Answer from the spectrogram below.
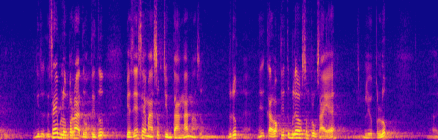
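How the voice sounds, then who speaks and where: A middle-aged Indonesian man delivers a religious study lecture in a gentle, storytelling way, often tagging his phrases with "ya". His voice sits at an ordinary mid pitch for a man. The sound carries a long hall reverb. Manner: gentle storytelling, frequent "ya" tags. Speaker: religious teacher. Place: Islamic boarding school hall.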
